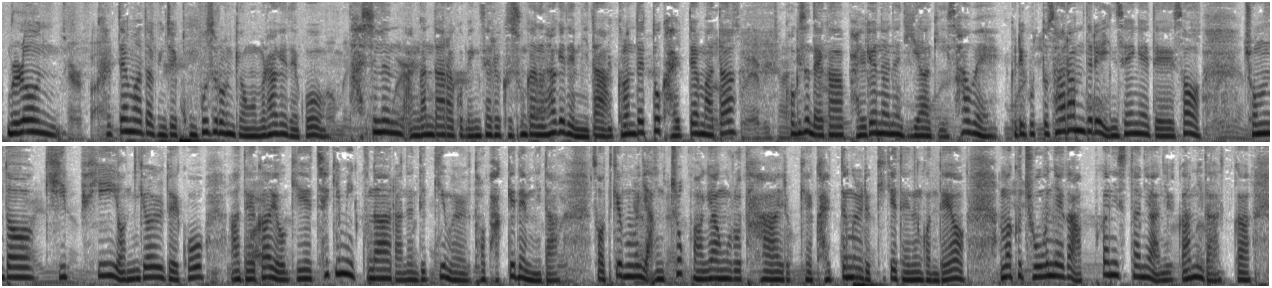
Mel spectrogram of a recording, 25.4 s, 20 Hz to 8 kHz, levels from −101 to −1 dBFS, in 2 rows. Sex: female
